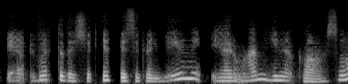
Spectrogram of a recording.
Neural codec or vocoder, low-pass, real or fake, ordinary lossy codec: codec, 44.1 kHz, 0.9 kbps, DAC; 14.4 kHz; fake; MP3, 96 kbps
